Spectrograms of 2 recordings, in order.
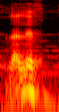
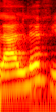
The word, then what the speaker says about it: Aleph: Aleph, ¿no? – El Aleph. – No, ese es como, que de hecho es de sus obras más. Es que se escribe Alep, PH, Alep, pero bueno, se dice Aleph.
